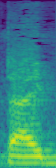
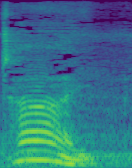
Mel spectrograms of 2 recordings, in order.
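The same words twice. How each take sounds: First: The first consonant has no puff of air. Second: The first consonant has a strong puff of air. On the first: The speaker calls it wrong. "আমরা টাইপ বলবো না" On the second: The speaker calls it right. "টাইপ অর্থাৎ aspirated হয়ে যাচ্ছে"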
